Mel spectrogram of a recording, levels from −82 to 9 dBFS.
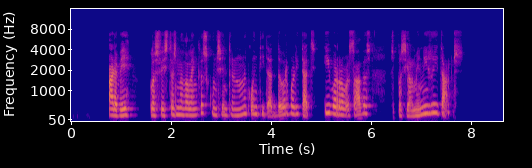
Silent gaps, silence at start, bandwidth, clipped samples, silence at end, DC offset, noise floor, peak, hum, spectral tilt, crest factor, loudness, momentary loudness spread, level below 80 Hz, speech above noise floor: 1.51-1.56 s, 5.02-5.06 s, 6.33-6.39 s; 0.75 s; 8 kHz; under 0.1%; 0.85 s; under 0.1%; -80 dBFS; -6 dBFS; none; -4.5 dB/octave; 22 dB; -27 LUFS; 12 LU; -78 dBFS; 53 dB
